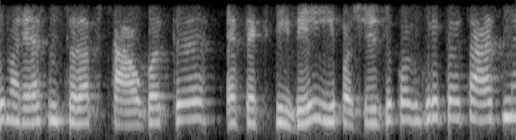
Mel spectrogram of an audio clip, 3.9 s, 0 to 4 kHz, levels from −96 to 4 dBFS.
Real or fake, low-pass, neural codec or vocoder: real; 3.6 kHz; none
